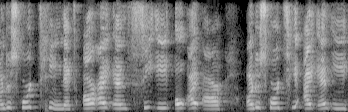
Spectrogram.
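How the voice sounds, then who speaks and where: Here a woman talks at an extremely high pitch with a slight New Jersey accent. Her pace is very slow and her pitch variation is ordinary. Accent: very light New Jersey. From Chicago, Illinois. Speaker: YouTuber. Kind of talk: Q&A vlog. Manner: halting, many fillers.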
